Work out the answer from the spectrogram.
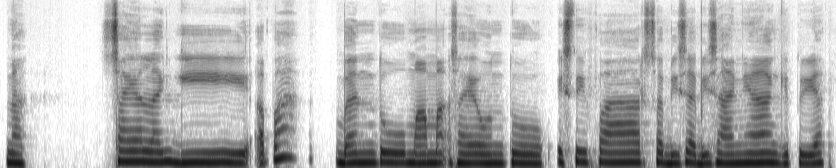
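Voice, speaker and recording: A woman's voice: medium pitch, level tone, a little slow, dark tone, clear, resonant tone. A woman guest telling a painful family story in earnest first-person detail, repeating key points for emphasis. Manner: earnest, re-enacts quoted dialogue, repeats for emphasis.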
